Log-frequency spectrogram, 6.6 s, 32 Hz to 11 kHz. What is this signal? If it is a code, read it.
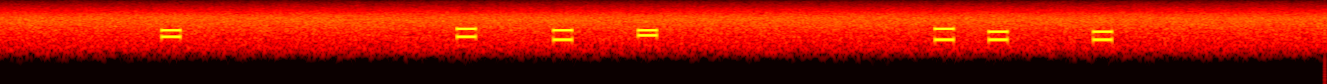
DTMF, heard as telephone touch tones, dialled by hand, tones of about 100 ms. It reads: 8 920 311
